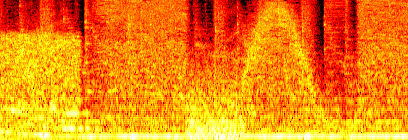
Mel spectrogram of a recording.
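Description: Cartoon soundtrack music put through a heavy distortion effect, harsh and fuzzy. A low steady hum holds from about half a second in, and a whooshing sweep rises and falls near the middle.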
